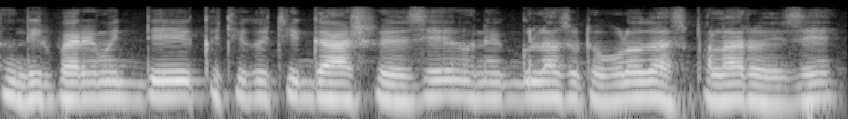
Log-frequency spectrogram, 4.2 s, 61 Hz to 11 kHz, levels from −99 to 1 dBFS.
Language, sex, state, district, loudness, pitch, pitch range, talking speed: Bengali, male, Assam, Hailakandi, -19 LUFS, 150 Hz, 145-160 Hz, 170 wpm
